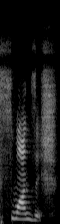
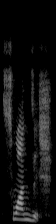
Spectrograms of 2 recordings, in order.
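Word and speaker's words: zwanzig: okay act Z no Z now 20 is swanes okay so Zed is pronounced as s so similarly we'll say swanes next now see from 21 to 100 the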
